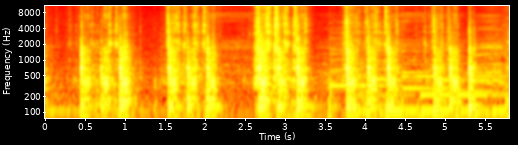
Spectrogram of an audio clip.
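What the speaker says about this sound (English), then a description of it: "Then go around the sides with a sharp knife" Sharp knife trimming pastry around the sides of a savoury pie dish, a run of close, crisp scraping taps and knocks against the dish rim in uneven bursts.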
